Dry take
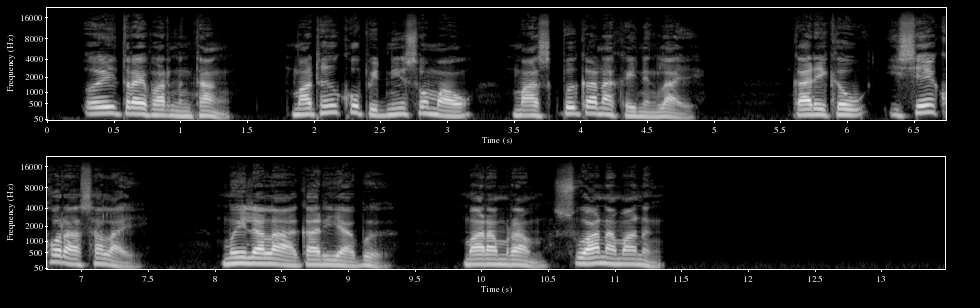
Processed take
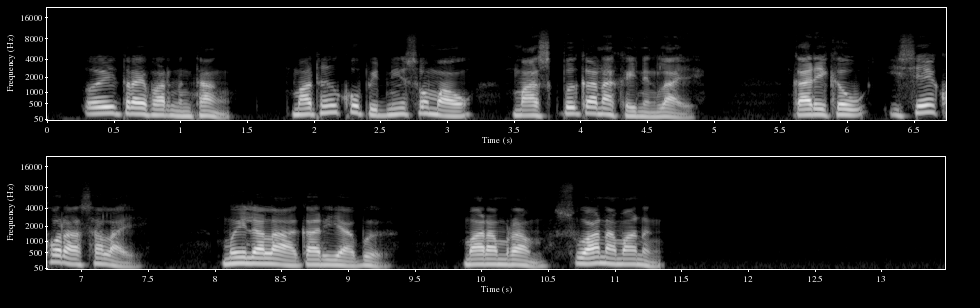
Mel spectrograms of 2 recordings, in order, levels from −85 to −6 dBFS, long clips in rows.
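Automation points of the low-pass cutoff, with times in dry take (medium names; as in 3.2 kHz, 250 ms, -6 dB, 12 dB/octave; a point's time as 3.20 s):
2.54 s 1.4 kHz
3.14 s 3.3 kHz
5.78 s 3.3 kHz
6.47 s 1.7 kHz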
